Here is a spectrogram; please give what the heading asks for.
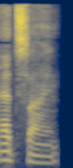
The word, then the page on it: at sign: American English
